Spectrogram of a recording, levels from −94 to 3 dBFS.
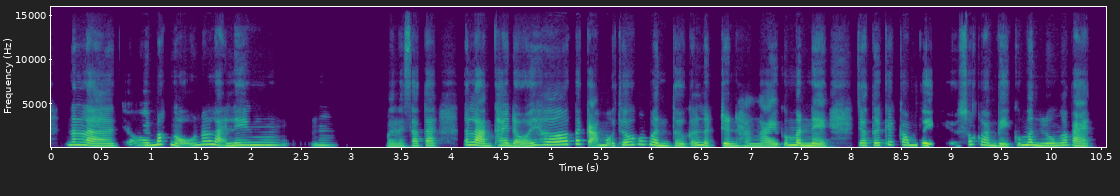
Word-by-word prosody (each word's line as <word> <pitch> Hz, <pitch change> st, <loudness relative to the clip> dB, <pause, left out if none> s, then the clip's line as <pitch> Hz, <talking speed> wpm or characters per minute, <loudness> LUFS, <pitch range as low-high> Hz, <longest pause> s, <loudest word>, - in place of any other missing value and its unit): Nên 320 Hz, 0 st, 0 dB
là, 235 Hz, -6 st, +2 dB
trời -, -, -9 dB
ơi, 275 Hz, -, +1 dB
mất 365 Hz, +4 st, +1 dB
ngủ 295 Hz, -, 0 dB
nó 360 Hz, +4 st, 0 dB
lại 360 Hz, -9 st, +2 dB
liên 295 Hz, +3 st, 0 dB, 0.2 s
ừm, 270 Hz, -1 st, -8 dB, 0.5 s
gọi 205 Hz, -1 st, -6 dB
là 200 Hz, -, -7 dB
sao 245 Hz, +4 st, -3 dB
ta? 260 Hz, 0 st, 0 dB, 0.3 s
Nó -, -, -2 dB
làm 255 Hz, -8 st, +5 dB
thay 270 Hz, +2 st, 0 dB
đổi 220 Hz, 0 st, +1 dB
hết 330 Hz, +4 st, +2 dB
tất 410 Hz, -, +2 dB
cả -, -, +2 dB
mọi 270 Hz, -1 st, -1 dB
thứ 300 Hz, +4 st, 0 dB
của 370 Hz, +1 st, -5 dB
mình 265 Hz, -8 st, +2 dB
từ 215 Hz, -1 st, -2 dB
cái 245 Hz, -, -2 dB
lịch 270 Hz, -5 st, 0 dB
trình 230 Hz, -3 st, +4 dB
hàng 215 Hz, 0 st, -6 dB
ngày 210 Hz, -1 st, -1 dB
của -, -, -2 dB
mình 280 Hz, -3 st, +5 dB
nè, 220 Hz, -5 st, +3 dB, 0.3 s
cho 270 Hz, -, 0 dB
tới 275 Hz, +1 st, 0 dB
cái 340 Hz, +4 st, -6 dB
công 290 Hz, -2 st, +1 dB
việc 265 Hz, -, +6 dB, 0.2 s
hiệu -, -, -17 dB
suất 355 Hz, 0 st, -6 dB
làm 280 Hz, -6 st, +1 dB
việc 210 Hz, -4 st, -1 dB
của -, -, -6 dB
mình 300 Hz, -3 st, +4 dB
luôn 245 Hz, +2 st, +1 dB
á, 285 Hz, -, +1 dB
bạn. 240 Hz, -6 st, 0 dB
270 Hz, 275 wpm, -22 LUFS, 230-300 Hz, 0.5 s, việc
